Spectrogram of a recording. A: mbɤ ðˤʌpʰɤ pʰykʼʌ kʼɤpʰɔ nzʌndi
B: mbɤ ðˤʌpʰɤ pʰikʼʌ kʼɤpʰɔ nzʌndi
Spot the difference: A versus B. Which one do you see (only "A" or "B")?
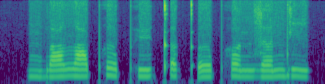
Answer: A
